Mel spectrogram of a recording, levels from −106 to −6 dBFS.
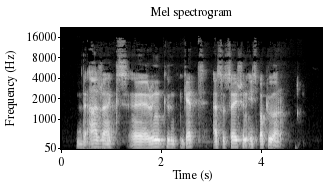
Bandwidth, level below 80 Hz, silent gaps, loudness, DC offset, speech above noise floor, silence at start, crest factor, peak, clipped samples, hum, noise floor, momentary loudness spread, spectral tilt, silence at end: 15 kHz; -66 dBFS; none; -19 LUFS; under 0.1%; 40 dB; 0.3 s; 18 dB; -2 dBFS; under 0.1%; none; -60 dBFS; 11 LU; -4 dB/octave; 0.8 s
